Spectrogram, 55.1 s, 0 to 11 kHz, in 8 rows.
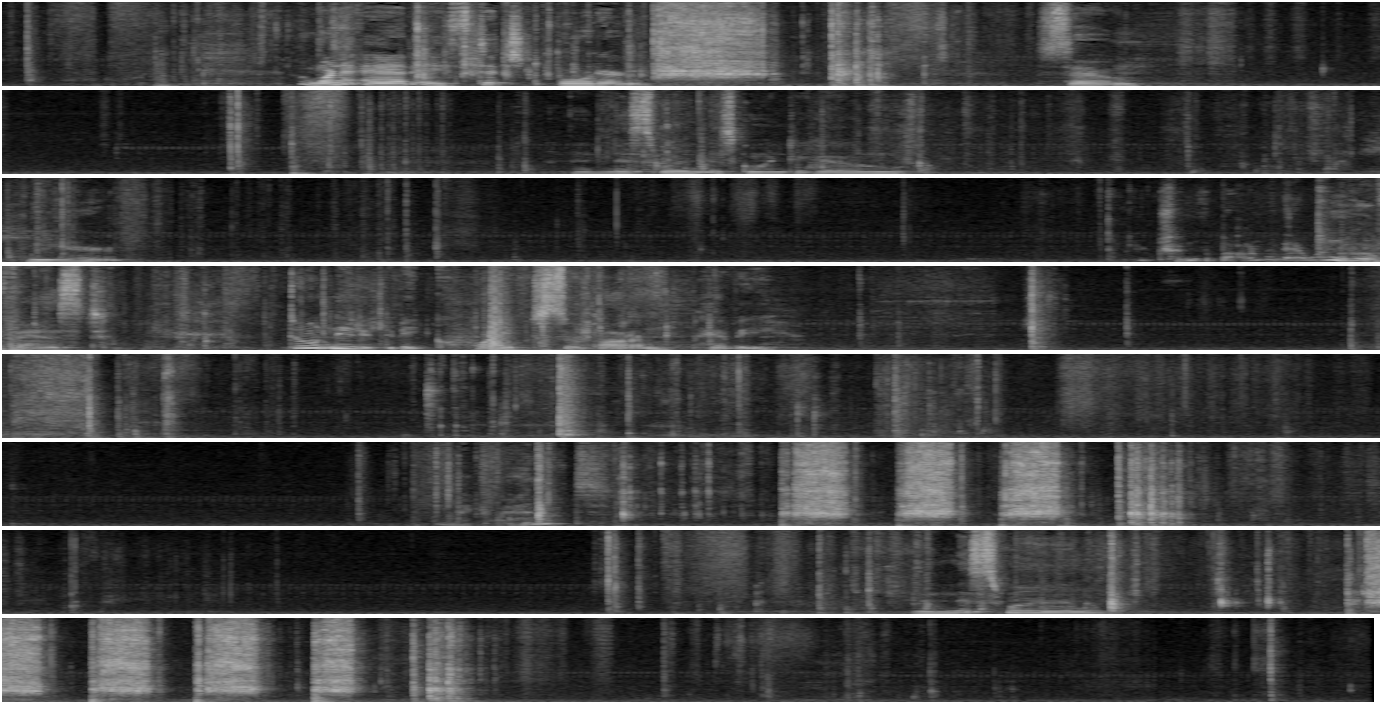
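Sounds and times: paper rustling: 30.8 - 34.1
paper trimmer blade scraping: 38.4 - 39.9, 48.1 - 50.2.

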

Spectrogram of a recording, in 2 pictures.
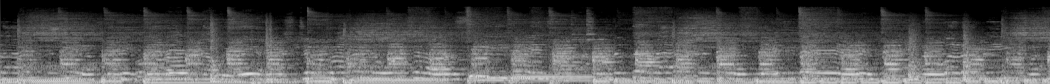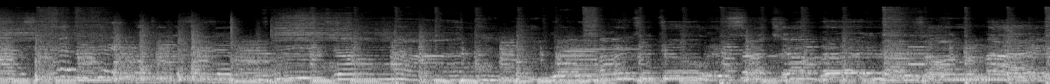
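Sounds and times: live band playing: 0.0 - 21.0.

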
